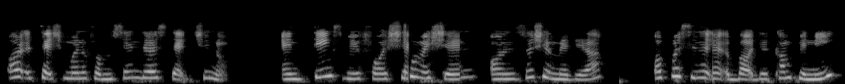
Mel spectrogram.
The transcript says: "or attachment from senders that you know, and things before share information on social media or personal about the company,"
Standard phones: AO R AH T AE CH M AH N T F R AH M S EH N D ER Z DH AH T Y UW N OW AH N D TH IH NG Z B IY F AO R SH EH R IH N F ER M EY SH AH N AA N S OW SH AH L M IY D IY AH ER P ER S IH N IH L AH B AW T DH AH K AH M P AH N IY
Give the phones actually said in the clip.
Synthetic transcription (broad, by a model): AO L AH T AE CH M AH N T F R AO M S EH N D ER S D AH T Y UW N OW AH N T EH NG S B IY F AO SH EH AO M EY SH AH N AA N S OW SH AH L M IY D IY AH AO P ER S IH N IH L AH B AW T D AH K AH M P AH N IY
